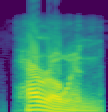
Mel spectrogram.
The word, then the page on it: heroin: American English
